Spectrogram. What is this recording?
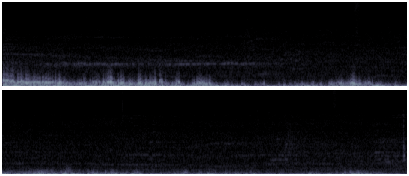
Uni Folie Wind
day, trees, wind, windy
